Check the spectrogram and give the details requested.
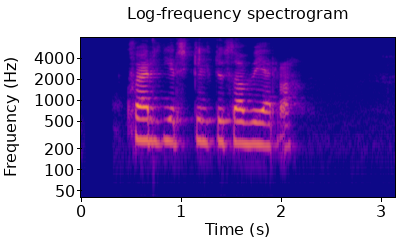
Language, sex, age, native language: Icelandic, male, 8, Icelandic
